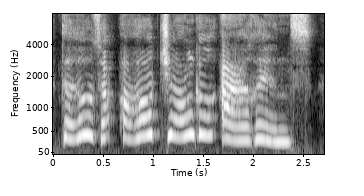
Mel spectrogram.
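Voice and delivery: put-on very high, slow girly voice; high woman voice. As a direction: play Carolyn high and sweet. Carolyn's high voice.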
